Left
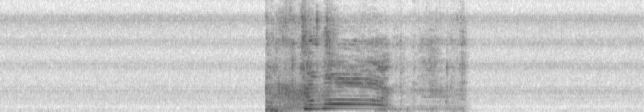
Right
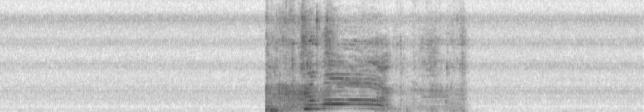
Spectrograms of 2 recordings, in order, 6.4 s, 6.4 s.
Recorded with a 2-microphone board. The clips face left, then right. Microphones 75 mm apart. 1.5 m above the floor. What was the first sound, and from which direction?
A shout, 20° right (ahead or behind).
